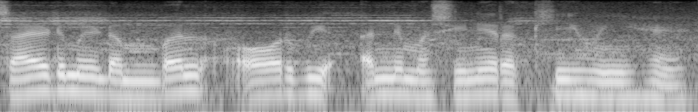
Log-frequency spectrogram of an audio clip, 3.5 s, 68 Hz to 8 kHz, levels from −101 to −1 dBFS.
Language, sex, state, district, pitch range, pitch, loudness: Hindi, female, Uttar Pradesh, Lucknow, 125-145 Hz, 135 Hz, -16 LUFS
